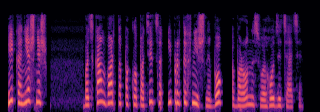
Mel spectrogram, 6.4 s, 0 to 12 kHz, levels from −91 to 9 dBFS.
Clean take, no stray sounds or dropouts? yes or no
yes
